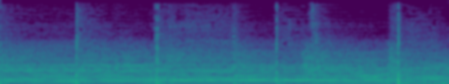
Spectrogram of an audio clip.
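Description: Live worship band music: women's voices holding one long sung note over keyboard and band accompaniment with a steady beat.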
